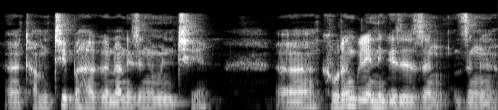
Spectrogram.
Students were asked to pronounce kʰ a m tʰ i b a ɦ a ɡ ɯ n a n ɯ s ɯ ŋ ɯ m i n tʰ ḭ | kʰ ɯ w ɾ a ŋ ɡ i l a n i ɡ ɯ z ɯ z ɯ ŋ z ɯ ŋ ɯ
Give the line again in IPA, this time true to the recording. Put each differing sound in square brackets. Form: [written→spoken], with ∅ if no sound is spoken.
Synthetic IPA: [kʰ→tʰ] a m tʰ i b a ɦ a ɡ ɯ n a n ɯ [s→z] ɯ ŋ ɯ m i n tʰ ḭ | kʰ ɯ w ɾ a ŋ [ɡ→b] i l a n i ɡ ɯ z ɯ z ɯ ŋ z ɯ ŋ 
